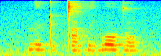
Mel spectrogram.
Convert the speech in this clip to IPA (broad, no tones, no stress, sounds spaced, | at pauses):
ɳ e̤ ʈ e̤ b ǀ æ̃ ɓ e̤ b oː t̪ ũ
